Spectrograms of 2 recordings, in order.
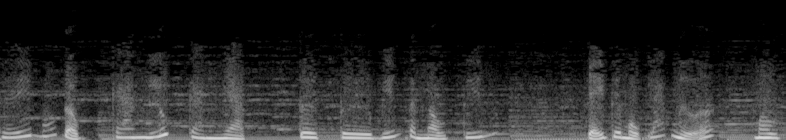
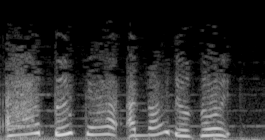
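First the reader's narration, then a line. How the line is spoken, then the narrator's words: Exclaiming loudly. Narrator (Vietnamese): A Bích la lên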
